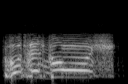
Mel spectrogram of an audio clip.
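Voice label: left wing, mood high, French; War Thunder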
